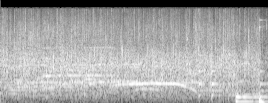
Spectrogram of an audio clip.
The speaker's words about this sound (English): Welcome back, man. We are hanging in here having some fun. Please make some noise for my brother,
